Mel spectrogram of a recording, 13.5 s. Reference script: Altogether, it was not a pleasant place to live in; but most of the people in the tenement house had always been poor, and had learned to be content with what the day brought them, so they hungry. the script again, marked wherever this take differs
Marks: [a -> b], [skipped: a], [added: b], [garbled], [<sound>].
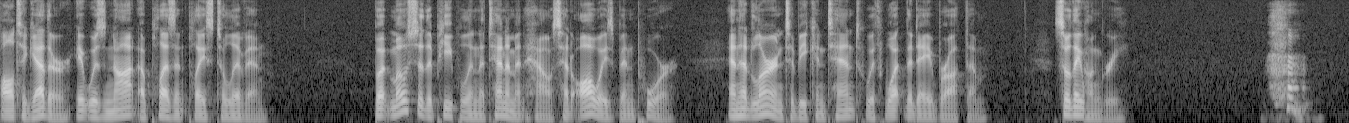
Altogether, it was not a pleasant place to live in; but most of the people in the tenement house had always been poor, and had learned to be content with what the day brought them, so they hungry. [laugh]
